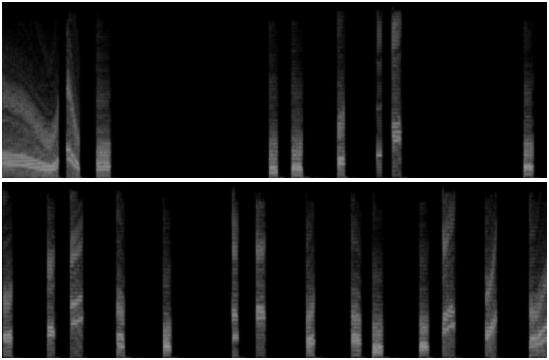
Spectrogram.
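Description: Original Clavia Nord Lead virtual-analog synthesizer playing a preset: a held note whose brightness sweeps, two short notes, then silence. Short, clipped notes follow in small groups, then a quicker run of them with dead silence between each.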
